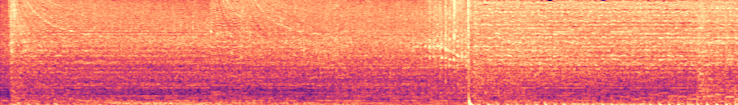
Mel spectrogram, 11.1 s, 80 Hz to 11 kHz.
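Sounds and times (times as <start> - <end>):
dubstep electronic music: 0.0 - 11.0.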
